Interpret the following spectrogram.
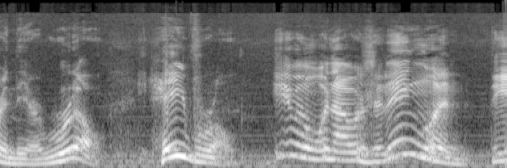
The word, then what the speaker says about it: Haverhill: Yes, and I thought, you guys pronounce it Haverhill? Yes. Oh, you thought it was Haverhill?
